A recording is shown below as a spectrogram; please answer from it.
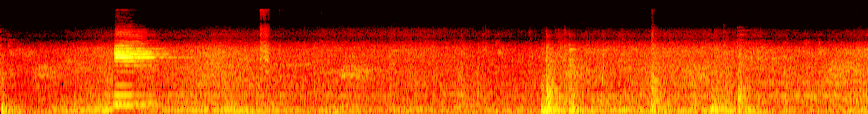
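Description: A vehicle horn toots once, briefly, about a second in, over a steady hum of street traffic. A sudden thump follows a little past halfway.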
